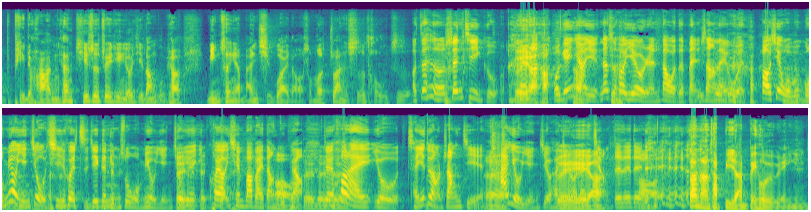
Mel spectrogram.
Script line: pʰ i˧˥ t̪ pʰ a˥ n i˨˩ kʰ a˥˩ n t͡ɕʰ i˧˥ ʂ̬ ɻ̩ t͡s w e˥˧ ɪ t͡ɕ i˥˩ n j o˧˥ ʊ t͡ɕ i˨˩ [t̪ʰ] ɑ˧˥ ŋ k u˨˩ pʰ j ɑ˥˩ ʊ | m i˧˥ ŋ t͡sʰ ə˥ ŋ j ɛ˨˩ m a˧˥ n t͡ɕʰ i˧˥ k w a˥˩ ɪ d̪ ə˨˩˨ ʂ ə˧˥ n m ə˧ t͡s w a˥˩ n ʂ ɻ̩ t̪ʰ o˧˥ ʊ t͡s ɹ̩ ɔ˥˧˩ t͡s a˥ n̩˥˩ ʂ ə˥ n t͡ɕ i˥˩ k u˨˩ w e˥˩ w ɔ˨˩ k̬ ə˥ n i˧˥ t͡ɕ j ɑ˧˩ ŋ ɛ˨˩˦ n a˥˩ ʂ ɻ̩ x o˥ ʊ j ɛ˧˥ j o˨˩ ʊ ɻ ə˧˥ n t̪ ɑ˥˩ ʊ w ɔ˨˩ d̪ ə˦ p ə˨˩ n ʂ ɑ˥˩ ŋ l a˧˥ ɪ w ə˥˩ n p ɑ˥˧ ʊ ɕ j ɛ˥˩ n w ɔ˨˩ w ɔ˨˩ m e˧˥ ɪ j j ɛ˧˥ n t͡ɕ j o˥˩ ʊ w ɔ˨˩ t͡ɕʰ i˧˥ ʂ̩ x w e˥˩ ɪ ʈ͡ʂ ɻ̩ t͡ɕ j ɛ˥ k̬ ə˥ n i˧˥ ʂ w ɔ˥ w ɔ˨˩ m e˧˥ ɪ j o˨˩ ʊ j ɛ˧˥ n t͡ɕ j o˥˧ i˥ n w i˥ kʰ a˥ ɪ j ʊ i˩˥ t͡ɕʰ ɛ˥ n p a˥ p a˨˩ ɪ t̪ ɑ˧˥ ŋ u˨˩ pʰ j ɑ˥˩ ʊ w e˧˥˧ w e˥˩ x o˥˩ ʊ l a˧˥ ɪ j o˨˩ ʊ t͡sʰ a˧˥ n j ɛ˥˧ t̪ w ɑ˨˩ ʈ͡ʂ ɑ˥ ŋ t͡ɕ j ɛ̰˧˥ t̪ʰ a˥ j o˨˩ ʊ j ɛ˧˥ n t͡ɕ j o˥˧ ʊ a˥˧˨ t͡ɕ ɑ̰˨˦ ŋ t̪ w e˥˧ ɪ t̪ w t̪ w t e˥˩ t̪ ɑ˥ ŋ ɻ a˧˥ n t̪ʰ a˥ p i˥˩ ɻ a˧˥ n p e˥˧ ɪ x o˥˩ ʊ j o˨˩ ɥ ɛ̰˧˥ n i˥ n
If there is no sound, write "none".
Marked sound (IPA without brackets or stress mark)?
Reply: t̪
